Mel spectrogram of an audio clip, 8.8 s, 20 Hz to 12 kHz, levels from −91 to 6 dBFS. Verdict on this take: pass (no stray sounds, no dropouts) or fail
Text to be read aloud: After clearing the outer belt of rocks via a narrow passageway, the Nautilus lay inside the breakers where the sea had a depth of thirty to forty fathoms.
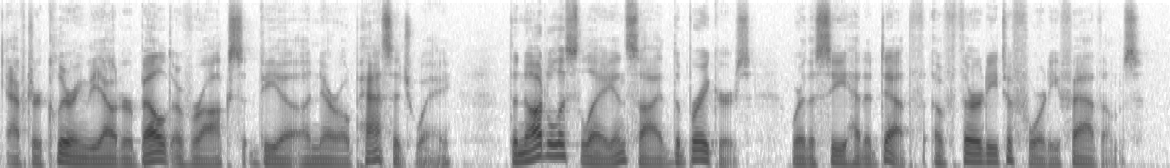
pass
